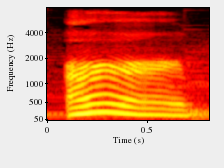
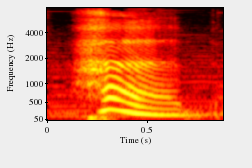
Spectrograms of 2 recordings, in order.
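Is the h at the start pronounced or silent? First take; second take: silent; pronounced. First: The word begins without any h sound. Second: The word begins with an audible h sound. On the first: "在美式的发音当中直接读作了herb，对，直接把h 的这个音省掉了" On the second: "在英式的发音当中呢直接会读作herb，字母h 呢是发音的"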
